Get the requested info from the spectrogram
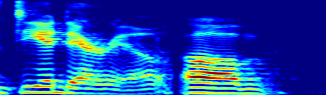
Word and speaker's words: D'Addario: Yeah, however, how do you pronounce, what is the official way to pronounce it? I've heard it so many different ways. D'Addario. – Yeah, I think that is, or we could step into a bigger mud pile and try to say piezo or piezo.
